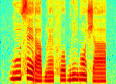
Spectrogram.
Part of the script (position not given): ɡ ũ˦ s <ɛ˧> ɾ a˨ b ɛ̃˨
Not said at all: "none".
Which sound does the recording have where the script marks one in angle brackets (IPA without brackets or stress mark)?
ɛ˦˨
